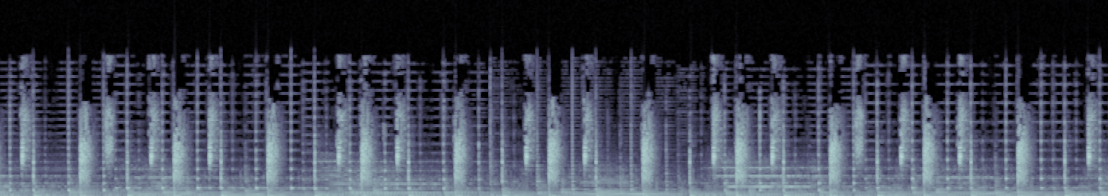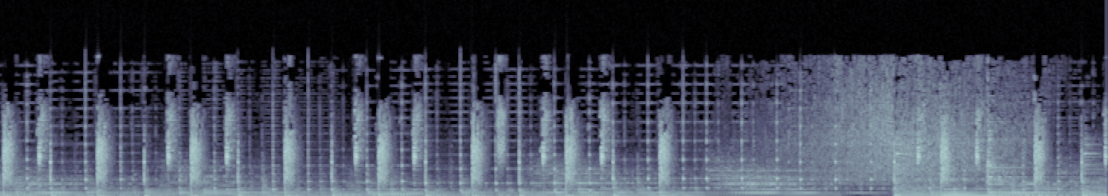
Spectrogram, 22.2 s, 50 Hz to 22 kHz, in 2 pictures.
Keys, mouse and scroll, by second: 1.9-5.0 drag, 6.5-8.3 typing, 9.6 click, 9.8 click, 13.0 click, 14.1-16.6 typing, 16.0 click, 17.7-19.8 typing, 17.7 click.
